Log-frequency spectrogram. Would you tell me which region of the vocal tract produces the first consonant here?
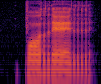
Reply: lips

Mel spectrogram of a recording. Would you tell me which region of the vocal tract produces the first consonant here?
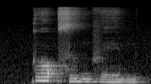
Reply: velum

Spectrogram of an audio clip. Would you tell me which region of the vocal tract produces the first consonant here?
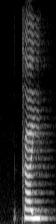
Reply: velum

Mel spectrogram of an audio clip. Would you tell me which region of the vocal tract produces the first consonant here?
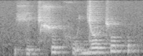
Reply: palate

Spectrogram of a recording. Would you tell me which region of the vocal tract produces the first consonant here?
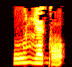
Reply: palate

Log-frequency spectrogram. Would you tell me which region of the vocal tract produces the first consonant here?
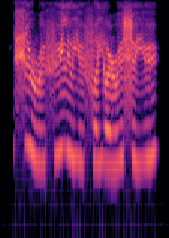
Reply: palate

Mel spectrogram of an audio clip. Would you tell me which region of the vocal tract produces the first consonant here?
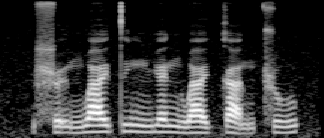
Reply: retroflex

